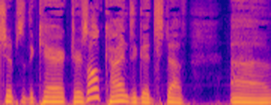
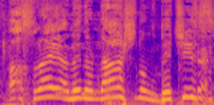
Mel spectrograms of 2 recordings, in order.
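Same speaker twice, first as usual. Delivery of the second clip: put-on Australian accent; 7 semitones higher than usual. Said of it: "Where the fuck are you from".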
